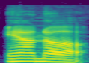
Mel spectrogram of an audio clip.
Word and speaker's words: ana: you narell B nature the Turkish word for mother is an it's pronounced like Anna oh okay I didn't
